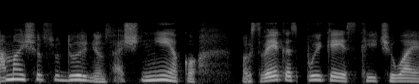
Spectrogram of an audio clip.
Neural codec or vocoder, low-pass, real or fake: codec, 16 kHz, 0.5 kbps, X-Codec, WavLM features, trained on Multilingual LibriSpeech; 7.2 kHz; fake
